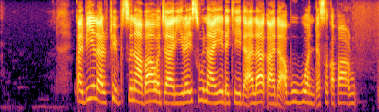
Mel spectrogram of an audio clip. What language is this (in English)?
Hausa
